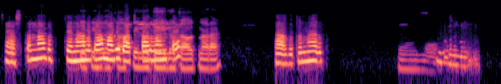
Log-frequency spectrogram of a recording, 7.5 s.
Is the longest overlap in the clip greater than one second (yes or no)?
yes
